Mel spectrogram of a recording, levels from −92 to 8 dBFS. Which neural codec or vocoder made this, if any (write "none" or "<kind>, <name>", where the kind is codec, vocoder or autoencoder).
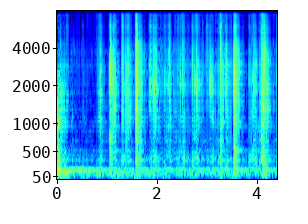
vocoder, BigVGAN v2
